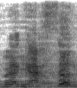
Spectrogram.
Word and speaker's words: Agassi: Agassi, I think. Agassi, that's it.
